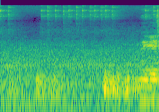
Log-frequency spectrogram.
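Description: Marker squeaking and tapping on a whiteboard as tick marks and numbers are drawn along a graph's axis, with a brief low sound near the end.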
